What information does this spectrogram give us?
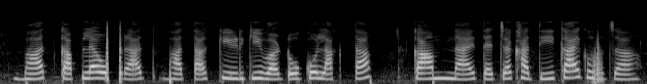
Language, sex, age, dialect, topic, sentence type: Marathi, female, 18-24, Southern Konkan, agriculture, question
